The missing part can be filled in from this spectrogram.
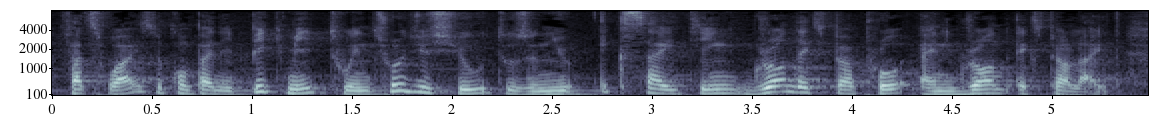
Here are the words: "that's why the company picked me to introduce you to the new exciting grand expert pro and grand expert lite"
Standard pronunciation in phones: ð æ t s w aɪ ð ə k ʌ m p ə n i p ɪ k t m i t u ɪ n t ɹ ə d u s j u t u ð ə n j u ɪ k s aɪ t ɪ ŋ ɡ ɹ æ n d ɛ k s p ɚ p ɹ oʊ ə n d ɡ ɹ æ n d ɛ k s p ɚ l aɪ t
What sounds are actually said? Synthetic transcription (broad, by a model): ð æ t s w aɪ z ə k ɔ p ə n i p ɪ k m i t u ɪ n t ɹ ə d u s j u t u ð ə n j u ɪ k s aɪ t ɪ ŋ ɡ ɹ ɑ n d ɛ k s p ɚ p ɹ oʊ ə n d ɡ ɹ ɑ n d ɛ k s p ɚ l aɪ t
